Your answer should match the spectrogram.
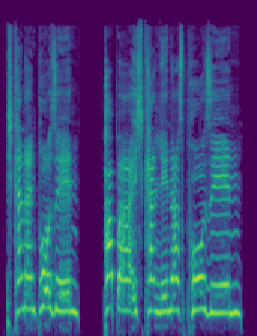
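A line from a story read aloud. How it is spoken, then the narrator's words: Excited shriek from another room. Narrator (German): kreischt Kurt, von einem Bein aufs andere hopsend, eine Choreografie aus Aufregung und wahrscheinlich voller Blase, aus dem Schlafzimmer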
